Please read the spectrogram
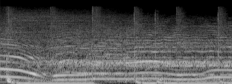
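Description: A cartoon character's voice singing one long, wavering note into a microphone over loud backing music with a low beat; the note slides down at the start and climbs back up near the end.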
